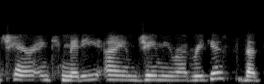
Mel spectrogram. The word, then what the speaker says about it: Jamie Rodriguez: now good evening chair and committee i am jamie rodriguez that's spelled j-a-m-i-e-r-o-d-r-i-g-u-e-z i'm the government affairs manager for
